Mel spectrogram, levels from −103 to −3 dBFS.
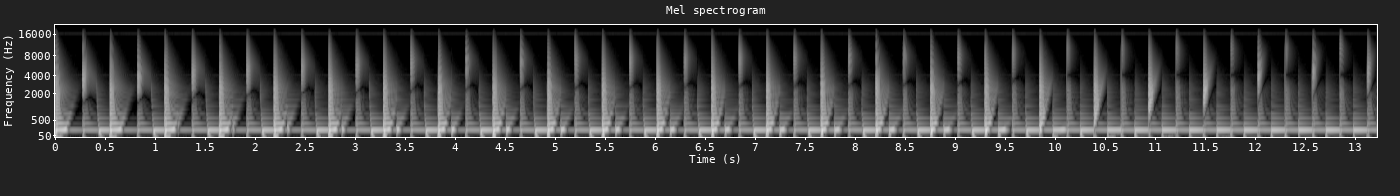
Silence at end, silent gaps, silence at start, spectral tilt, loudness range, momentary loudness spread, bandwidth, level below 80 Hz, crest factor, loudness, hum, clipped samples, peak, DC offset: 0 s; none; 0 s; -5.5 dB/octave; 1 LU; 6 LU; 15.5 kHz; -52 dBFS; 24 dB; -34 LUFS; none; under 0.1%; -10 dBFS; under 0.1%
